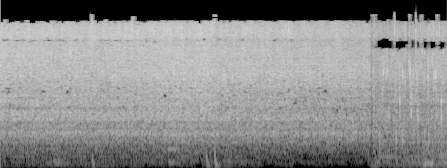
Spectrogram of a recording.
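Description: Raw potato wedges, just added, sizzling steadily in hot mustard oil in a metal kadai. In the last second a spatula starts stirring them, with light scraping against the pan.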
